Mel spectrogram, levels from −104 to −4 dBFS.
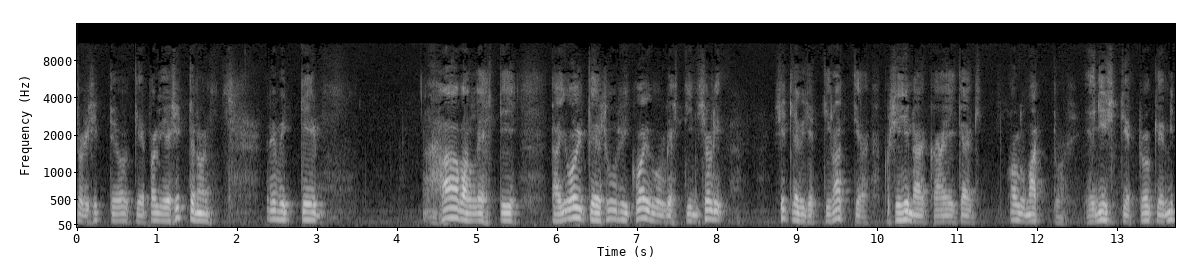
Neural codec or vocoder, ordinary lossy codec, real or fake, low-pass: codec, 44.1 kHz, 7.8 kbps, Pupu-Codec; MP3, 48 kbps; fake; 14.4 kHz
